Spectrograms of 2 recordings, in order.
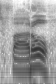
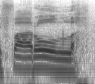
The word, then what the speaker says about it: farol: again is lighthouse so brazilian portuguese we don't really pronounce the l at the end it's faro goes out into an o if we were from portugal we would say farol we would pronounce that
